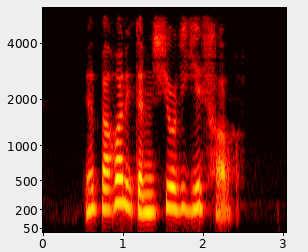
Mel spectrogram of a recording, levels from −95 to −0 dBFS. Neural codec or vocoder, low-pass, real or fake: codec, 16 kHz, 0.5 kbps, FunCodec, trained on LibriTTS, 25 frames a second; 5.4 kHz; fake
